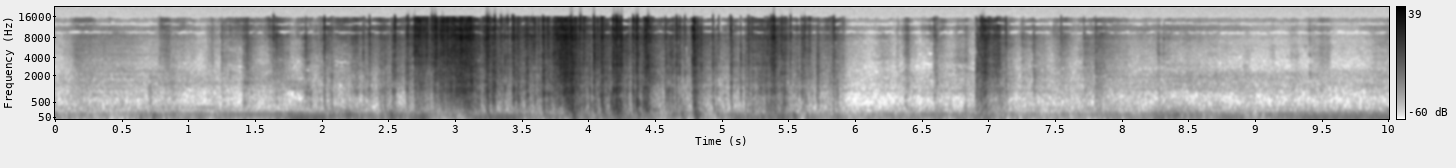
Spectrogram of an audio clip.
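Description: A foil-lined trading-card pack wrapper torn open and crinkled by hand, loudest for a few seconds in the middle, followed about a second later by a single sharp crackle of the wrapper.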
